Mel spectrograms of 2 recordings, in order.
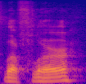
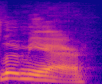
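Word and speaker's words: Lumière: And this is I always get his name wrong, but I think that's Lafleur. Lumiere, it's Lumiere. Lumiere and Codsworth, and Maurice, and Bell, and Kit Fisto, and yeah.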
